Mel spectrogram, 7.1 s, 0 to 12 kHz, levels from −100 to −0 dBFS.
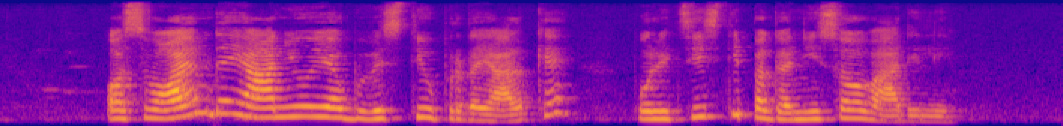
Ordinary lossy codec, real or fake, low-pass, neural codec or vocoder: AAC, 48 kbps; real; 10.8 kHz; none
